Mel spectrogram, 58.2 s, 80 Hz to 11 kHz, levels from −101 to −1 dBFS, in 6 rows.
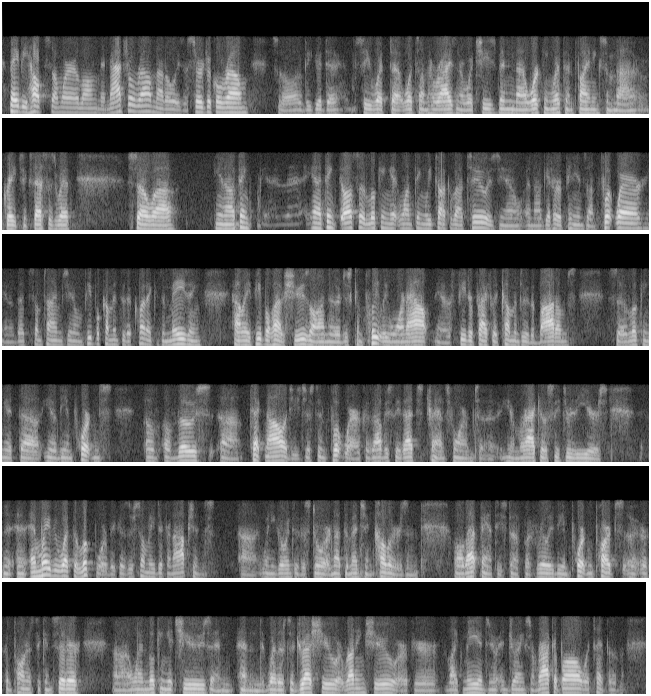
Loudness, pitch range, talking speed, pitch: -25 LUFS, 110-135 Hz, 200 wpm, 120 Hz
